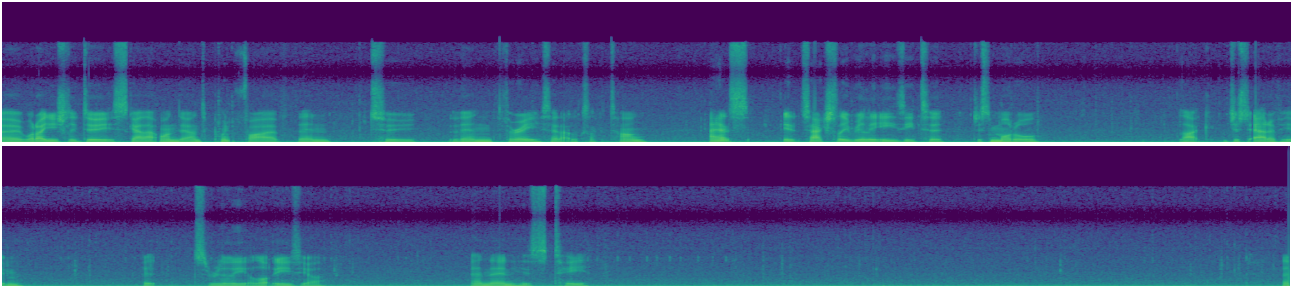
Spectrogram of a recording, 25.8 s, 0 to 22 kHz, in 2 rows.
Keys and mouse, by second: 1.0 s, 2.8 s, 4.4 s, 5.8 right click, 6.3 KP_1, 7.7 g, 9.2 g, 9.8 middle click, 10.1 KP_7, 10.1 KP_8, 10.3 KP_7, 11.7-16.3 typing, 18.8 right click, 19.7-20.8 right drag, 20.7 KP_1, 21.5 g, 23.5 shift+d, 25.1 b.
